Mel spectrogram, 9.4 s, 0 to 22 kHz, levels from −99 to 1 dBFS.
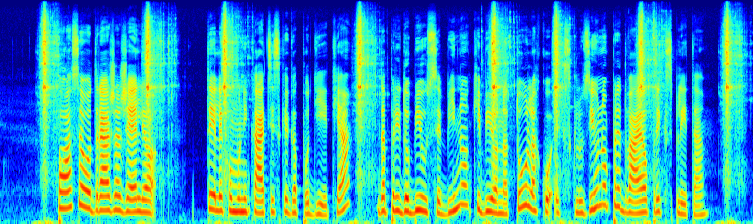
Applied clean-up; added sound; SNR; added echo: none; Rattle; 8 dB; none.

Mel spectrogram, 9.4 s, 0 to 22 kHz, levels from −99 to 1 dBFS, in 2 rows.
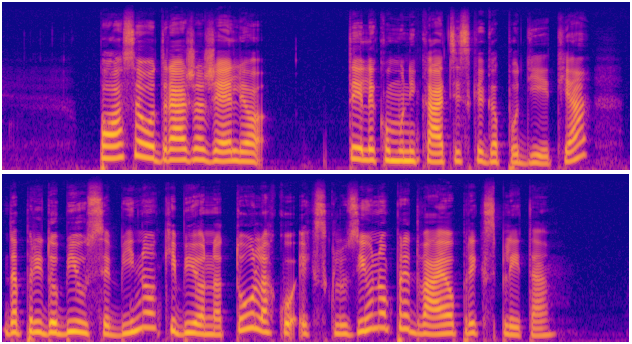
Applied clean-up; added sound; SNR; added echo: none; none; none; none.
